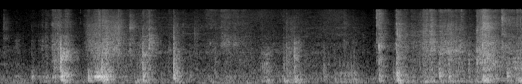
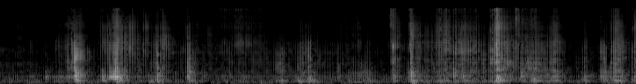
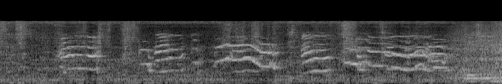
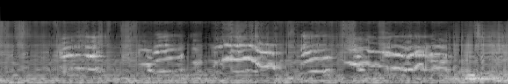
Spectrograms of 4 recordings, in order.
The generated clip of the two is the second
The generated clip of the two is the second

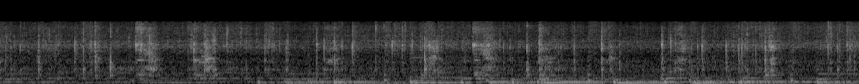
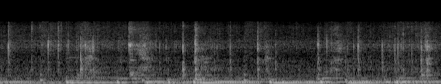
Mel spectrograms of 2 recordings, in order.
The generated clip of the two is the second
